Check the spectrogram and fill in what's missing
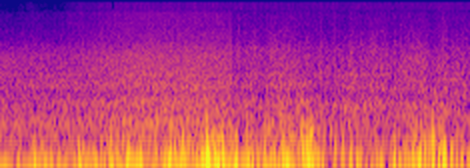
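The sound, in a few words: strong wind blowing in a garden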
